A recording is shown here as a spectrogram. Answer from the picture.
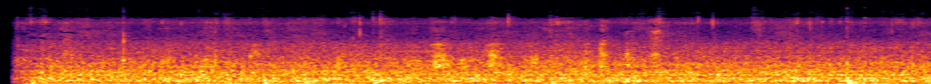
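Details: A Rottweiler puppy chews steadily, making a dense crunchy rasp with scattered sharp clicks.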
